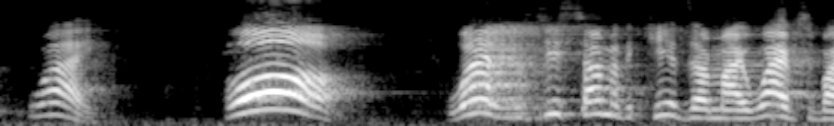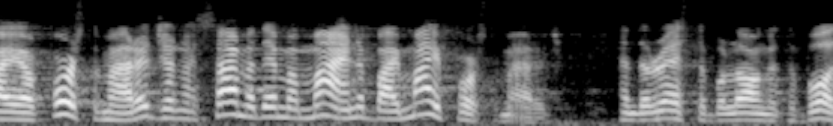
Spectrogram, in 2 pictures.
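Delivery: loud, put-on, played-up Italian accent. Playing a loan applicant explaining his fifteen children: Italian accent. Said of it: "this accent ain't from Brooklyn".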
